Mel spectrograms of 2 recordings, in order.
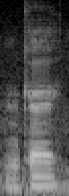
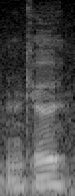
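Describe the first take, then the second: The two takes are said the same way.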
